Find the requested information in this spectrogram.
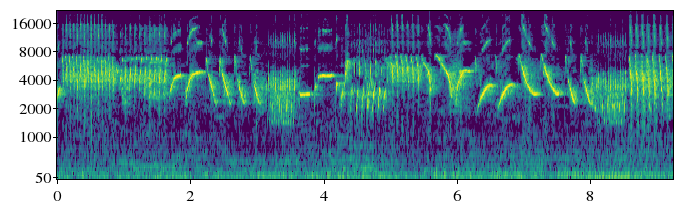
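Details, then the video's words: Melodious canary song said to draw the opposite sex, alternating fast buzzy trills, looping whistled slurs and rolling tours, continuous and loud. "o som melodioso de um canário atrai o sexo oposto junto com o som"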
